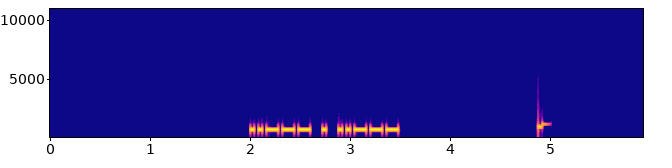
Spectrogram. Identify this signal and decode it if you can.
Morse code, heard as a keyed tone, about 27 wpm, 700 Hz. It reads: 2E2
